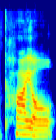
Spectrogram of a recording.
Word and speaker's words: Keel: Miriam said that his name is Kyle, but Oh, it's spelled Keel.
